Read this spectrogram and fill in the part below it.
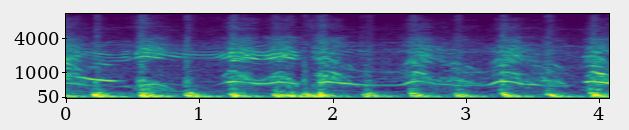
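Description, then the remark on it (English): The University of Idaho marching band plays the fight song on a golden November day in Moscow, Idaho, at the Vandals' last home football game of the season: bright brassy horn melody over a steady pounding drum beat, loud and continuous with a crowd murmuring underneath. “The marching band plays the fight song.”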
